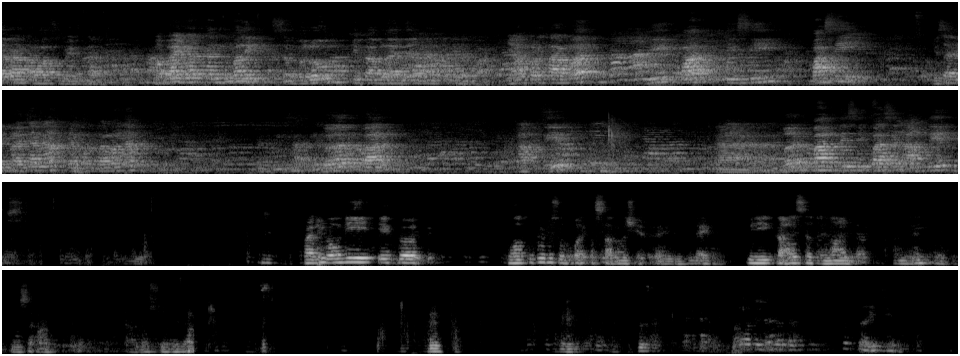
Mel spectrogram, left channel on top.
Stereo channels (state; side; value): different; both; correlation 0.00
